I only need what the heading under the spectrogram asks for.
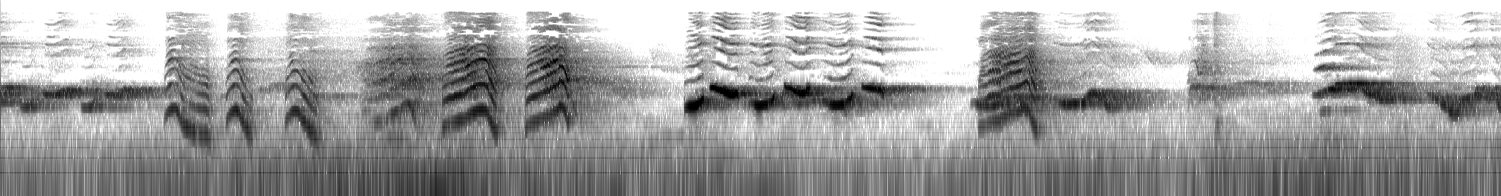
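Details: Lure song of a masked laughingthrush, played to provoke singing: clusters of quick descending notes, short paired whistles, and loud wavering phrases, separated by brief pauses in a quiet room.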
